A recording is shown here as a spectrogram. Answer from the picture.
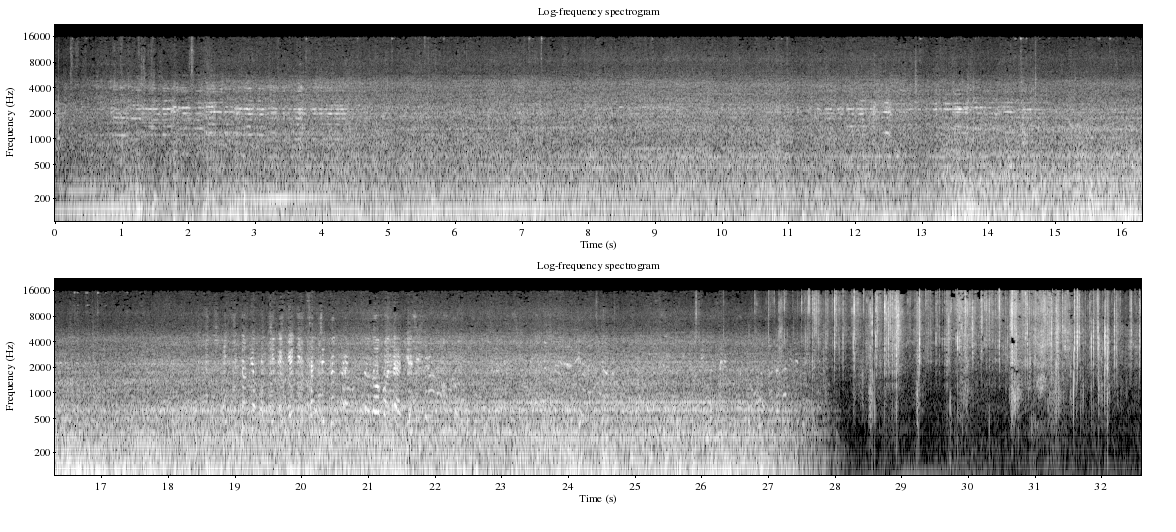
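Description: Car interior noise while driving: steady engine and tyre rumble heard from inside the cabin. It cuts off abruptly about two seconds before the end.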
